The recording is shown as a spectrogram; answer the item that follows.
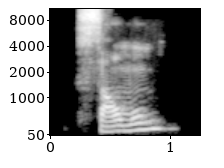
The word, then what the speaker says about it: salmon: Salmon. – Mm-hmm. This word, it's common to want to pronounce the L. But actually, salmon. – Salmon. – The L is silent.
